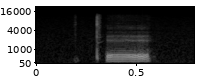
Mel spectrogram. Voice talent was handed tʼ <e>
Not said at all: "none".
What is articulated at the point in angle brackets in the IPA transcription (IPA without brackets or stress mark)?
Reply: ɛ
